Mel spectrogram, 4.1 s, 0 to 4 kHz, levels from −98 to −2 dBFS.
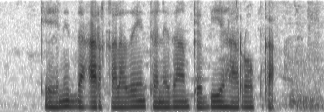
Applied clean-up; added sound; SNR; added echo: none; none; none; none.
